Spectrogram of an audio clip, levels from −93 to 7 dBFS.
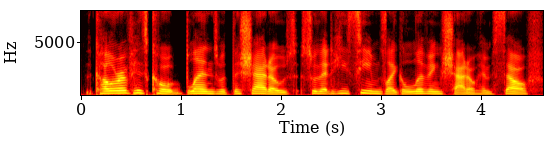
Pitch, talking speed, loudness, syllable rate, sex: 190 Hz, 235 wpm, -19 LUFS, 5.1 syllables/s, female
